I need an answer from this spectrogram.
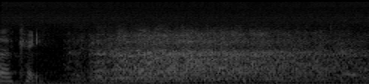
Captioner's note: laughter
